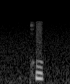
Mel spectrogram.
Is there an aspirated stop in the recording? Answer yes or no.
yes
